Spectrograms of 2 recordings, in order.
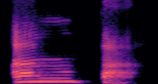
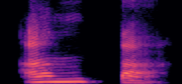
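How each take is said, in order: First: The n runs straight into the t sound. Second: The same.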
